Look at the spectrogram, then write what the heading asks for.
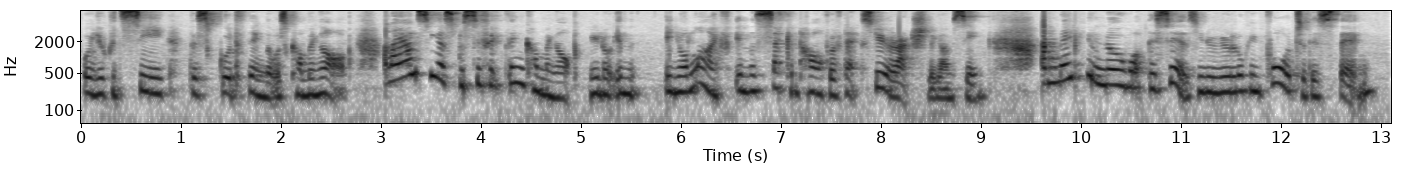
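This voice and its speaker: A woman with a slightly croaky throat giving a gentle, rambling tarot reading, full of fillers and soft reassurances. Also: a little high, animated, moderate pace, low-quality recording. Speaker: tarot reader.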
